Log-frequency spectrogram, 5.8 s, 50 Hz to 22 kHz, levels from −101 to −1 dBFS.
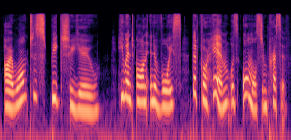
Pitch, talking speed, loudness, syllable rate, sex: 245 Hz, 185 wpm, -18 LUFS, 4.8 syllables/s, female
